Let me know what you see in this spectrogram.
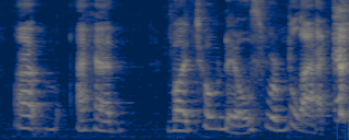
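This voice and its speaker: A woman at a very slow pace, over noticeable background noise. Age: 80s+. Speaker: grandmother. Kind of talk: interview answer, casual conversation.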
